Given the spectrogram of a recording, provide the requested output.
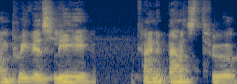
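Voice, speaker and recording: A man speaks in a fairly low pitch. His voice is somewhat breathy, with ordinary pitch variation. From Denmark. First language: Danish. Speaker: design operations lead. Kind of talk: panel discussion.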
